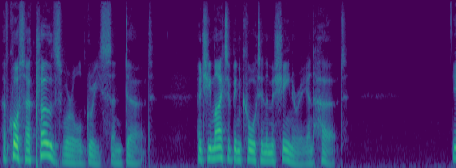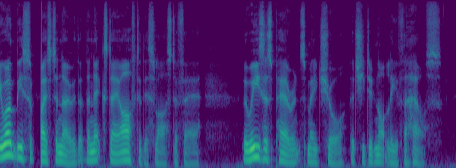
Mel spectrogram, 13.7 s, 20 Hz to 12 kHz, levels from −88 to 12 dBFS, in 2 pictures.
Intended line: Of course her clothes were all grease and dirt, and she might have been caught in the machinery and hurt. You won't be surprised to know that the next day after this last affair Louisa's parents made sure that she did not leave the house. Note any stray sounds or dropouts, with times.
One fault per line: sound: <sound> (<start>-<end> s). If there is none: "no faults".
sound: dropout (7.3-7.5 s)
